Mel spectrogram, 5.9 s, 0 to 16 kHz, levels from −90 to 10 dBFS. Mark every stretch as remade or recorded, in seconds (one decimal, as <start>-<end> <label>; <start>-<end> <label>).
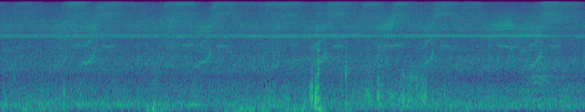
0.0-5.9 remade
